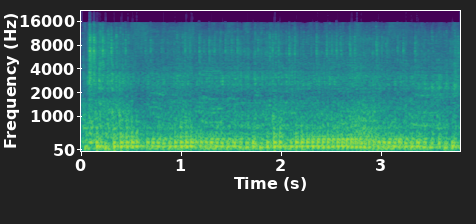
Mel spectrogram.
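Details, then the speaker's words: SYM Bonus scooter after spark plug fix: engine runs steadily but a coarse stone-grinding noise rides over the exhaust beat; worn roller guide, left unreplaced because owner lacked budget for parts. "Parang may gilingan. Mga kabims, hindi ko muna pinalitan ng roller guide dahil wala daw siyang pang bili ng pyesa"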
